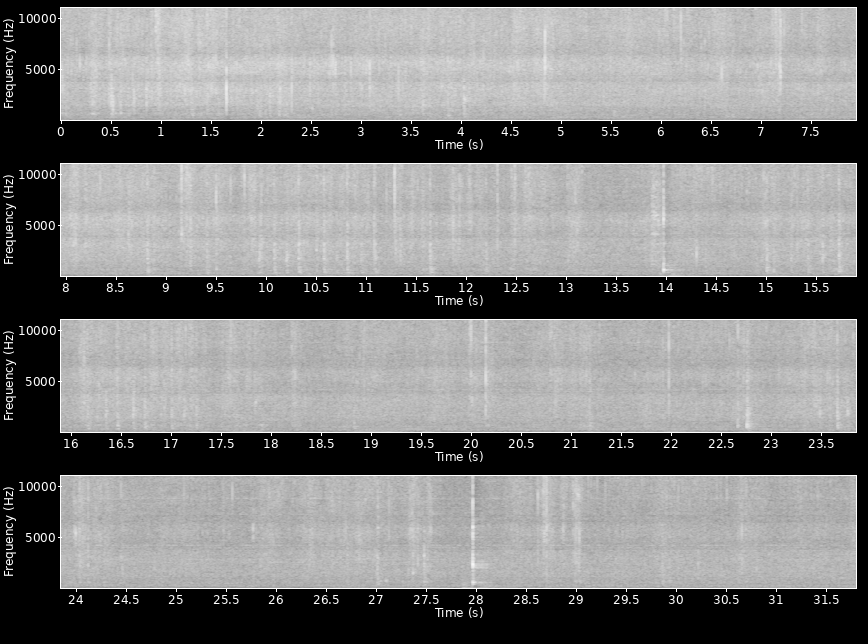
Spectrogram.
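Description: Water spinach, tempeh and egg sizzling in a hot wok as they are stir-fried with a slotted metal turner: a steady frying hiss that eases slightly after the first few seconds, with a few sharp clicks of the turner against the pan.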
